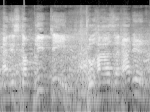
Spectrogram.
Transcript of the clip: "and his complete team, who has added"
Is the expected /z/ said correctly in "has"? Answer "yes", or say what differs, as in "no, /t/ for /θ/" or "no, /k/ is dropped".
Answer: yes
